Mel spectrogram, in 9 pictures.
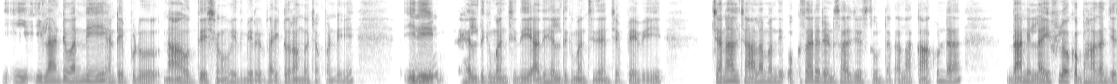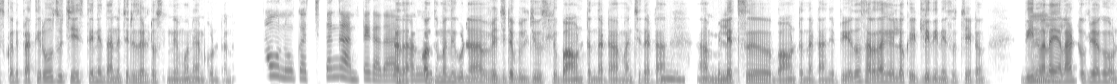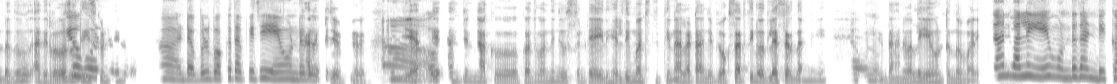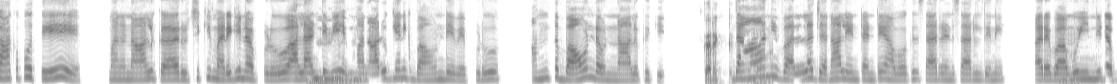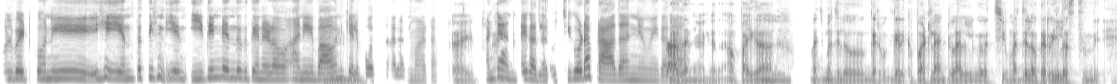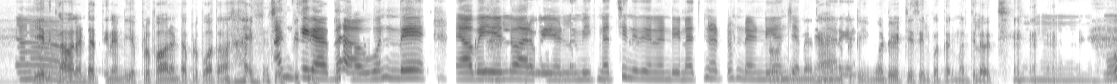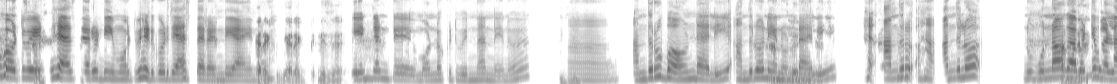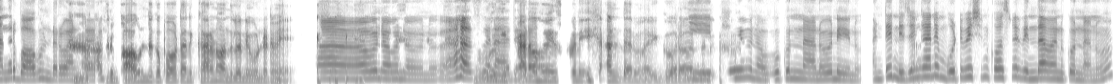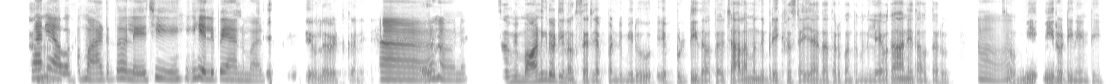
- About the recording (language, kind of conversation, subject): Telugu, podcast, కాఫీ లేదా టీ తాగే విషయంలో మీరు పాటించే అలవాట్లు ఏమిటి?
- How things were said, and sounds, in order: in English: "రైటో రాంగో"; in English: "హెల్త్‌కి"; in English: "హెల్త్‌కి"; in English: "లైఫ్‍లో"; in English: "రిజల్ట్"; tapping; in English: "వెజిటబుల్"; in English: "మిల్లెట్స్"; in English: "కరెక్ట్"; in English: "హెల్త్‌కి"; drawn out: "హ్మ్"; in English: "కరెక్ట్"; laughing while speaking: "ఎంత తిండి ఎన్"; in English: "రైట్ రైట్"; drawn out: "ఆ!"; in English: "రీల్"; laughing while speaking: "అంతే గదా! ఉందే యాభై ఏళ్ళో … అని జెప్తున్నారు గదా"; laughing while speaking: "అని చెప్పేసి"; in English: "మోటివేట్"; laughing while speaking: "మోటివేట్ చేస్తారు. డీమోటివేట్ గూడా జెస్తారండి ఆయన"; in English: "మోటివేట్"; laughing while speaking: "సరే"; in English: "డీమోటివేట్"; in English: "కరెక్ట్. కరెక్ట్"; chuckle; chuckle; laughing while speaking: "ఆ! అవునవునవును. అసల అదైతే"; laugh; chuckle; in English: "మోటివేషన్"; laughing while speaking: "ఎళ్ళిపోయా అన్నమాట"; laughing while speaking: "చేతులు"; in English: "సో"; laughing while speaking: "అవును"; in English: "మార్నింగ్ రొటీన్"; in English: "టీ"; in English: "బ్రేక్‌ఫాస్ట్"; in English: "సో"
